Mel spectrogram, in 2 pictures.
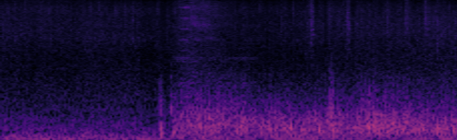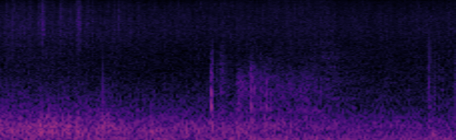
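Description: Wind rushes past a diving plane.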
